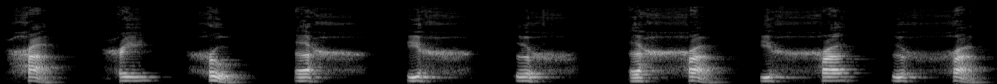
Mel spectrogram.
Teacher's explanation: boğazın ortasında biraz sıkılmasıyla çıkar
